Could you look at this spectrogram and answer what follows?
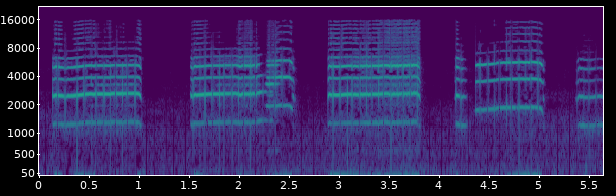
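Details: Bald eagle eaglet on a nest in Southwest Florida on 5 February 2024, being fed fish by its mother after the father delivered it, uttering loud, clear, high whistled calls, each about a second long, repeated in bursts with short gaps.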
